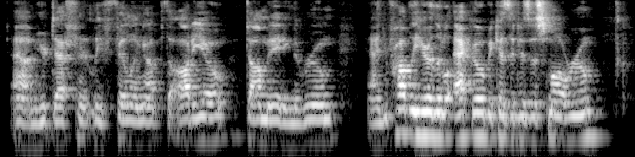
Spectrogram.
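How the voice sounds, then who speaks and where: In a room with audible echo, a man talks at a very fast pace and medium pitch. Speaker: video instructor. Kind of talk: tutorial. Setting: small room at home. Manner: loud. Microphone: echo in small room.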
